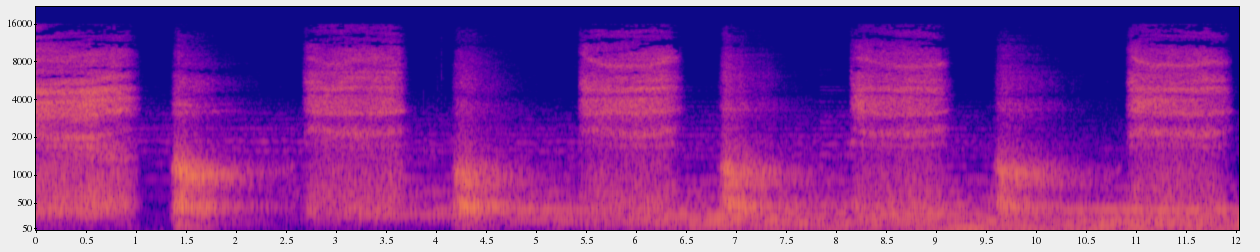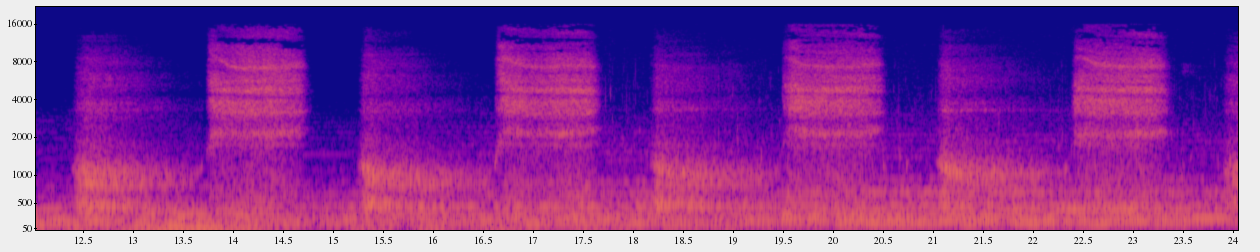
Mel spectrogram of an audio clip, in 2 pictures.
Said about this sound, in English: Inhale through the mouth. Exhale through the mouth. Let's go 30 times.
